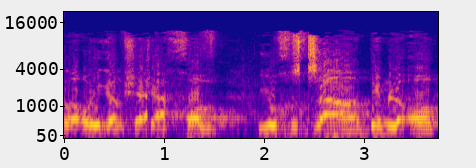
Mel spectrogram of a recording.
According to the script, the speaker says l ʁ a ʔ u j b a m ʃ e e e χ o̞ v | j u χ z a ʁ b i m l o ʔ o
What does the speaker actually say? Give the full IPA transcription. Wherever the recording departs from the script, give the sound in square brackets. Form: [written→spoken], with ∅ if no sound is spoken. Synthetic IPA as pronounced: l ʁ a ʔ u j [b→ɡ] a m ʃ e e [e→a] χ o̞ v | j u χ z a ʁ b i m l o ʔ o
